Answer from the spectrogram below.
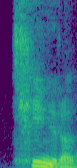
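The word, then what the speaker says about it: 秦: 그래서 그 진나라가 중국 발음으로 하면 친이라 그러거든요. 친. 그래서 그가 유래돼서 나중에 유럽 사람들이 차이나 이렇게 불렀다고 그러는데, 자, 오늘 친나라가 있었다.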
